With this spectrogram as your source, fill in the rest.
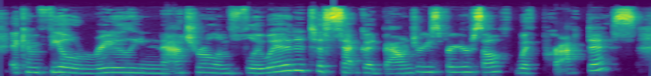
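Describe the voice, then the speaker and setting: With hardly any pauses, a woman talks at a fairly slow pace in an ordinary speaking voice, fairly high in pitch, with ordinary pitch variation. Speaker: wellness coach teaching an online class. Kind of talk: live-streamed class. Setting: live video stream.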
